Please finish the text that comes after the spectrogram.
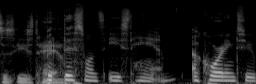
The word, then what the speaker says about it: Eastham: ham at the end but this one it said that you do say ham at the end so it'd be like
